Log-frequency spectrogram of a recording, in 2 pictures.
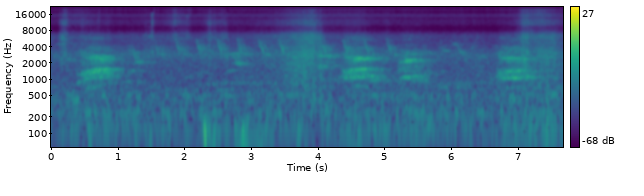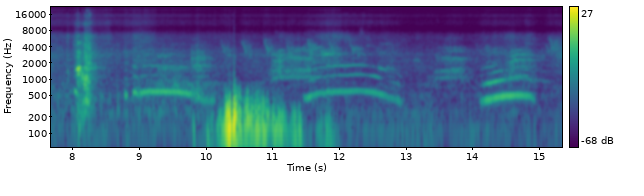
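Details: Kittens meowing: several short, arched, nasal meows later in the clip, rising then falling, with fainter stacked calls earlier and a loud low thump near the middle.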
